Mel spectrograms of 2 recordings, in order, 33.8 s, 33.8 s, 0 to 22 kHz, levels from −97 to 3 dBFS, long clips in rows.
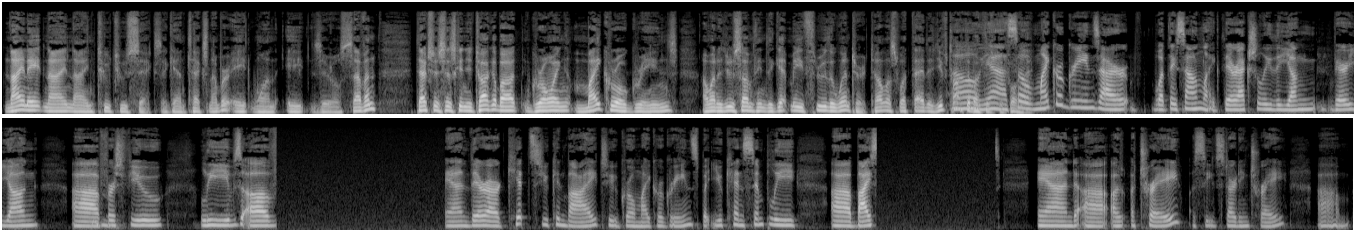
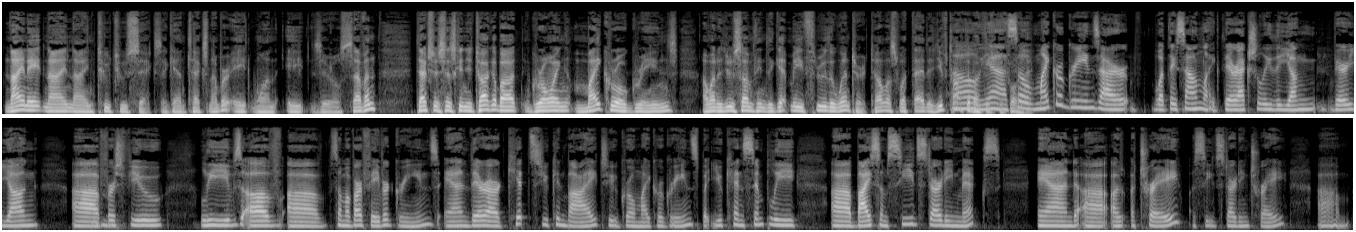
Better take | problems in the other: second | audio cutting out; at 20 s for 2 s and at 28 s for 1.5 s

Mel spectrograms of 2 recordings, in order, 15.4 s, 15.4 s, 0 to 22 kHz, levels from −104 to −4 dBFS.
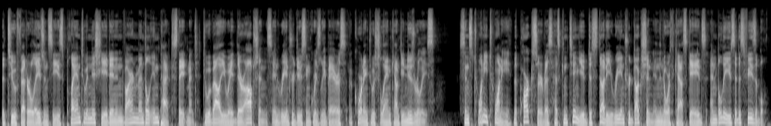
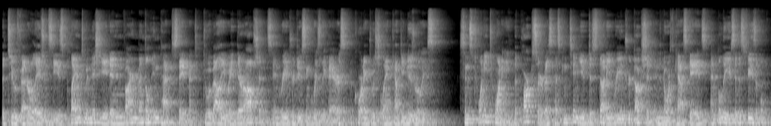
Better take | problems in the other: first | room echo; slight; dies away in 0.7 s // off-mic speech; somewhat distant

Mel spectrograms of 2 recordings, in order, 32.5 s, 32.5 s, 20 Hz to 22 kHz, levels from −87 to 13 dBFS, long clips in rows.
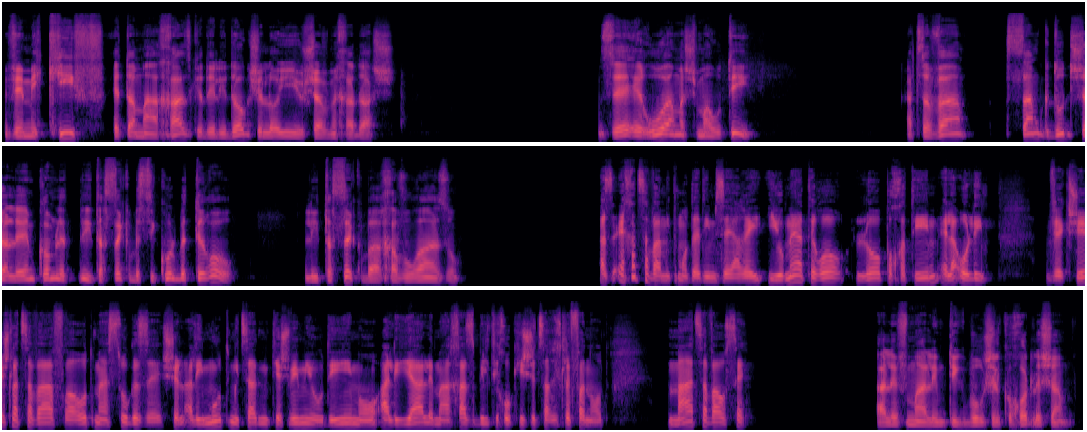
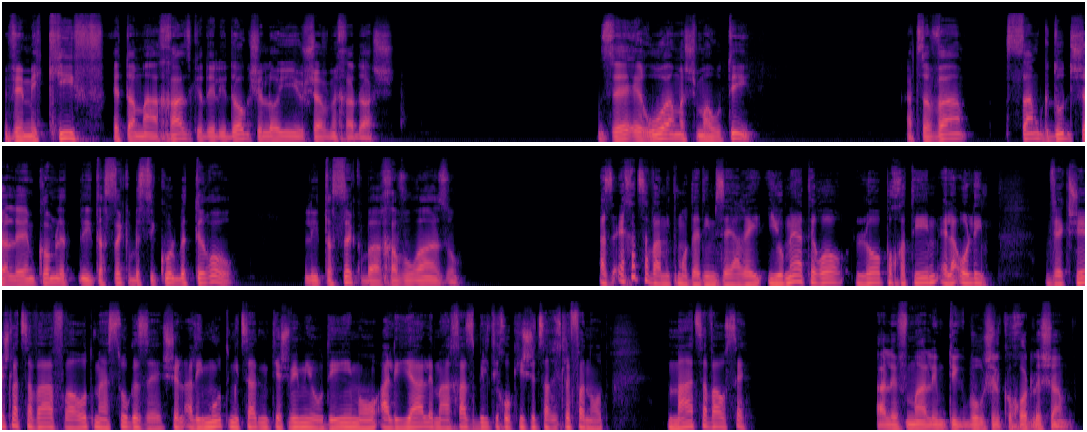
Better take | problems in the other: second | thin; somewhat; fading below 250 Hz

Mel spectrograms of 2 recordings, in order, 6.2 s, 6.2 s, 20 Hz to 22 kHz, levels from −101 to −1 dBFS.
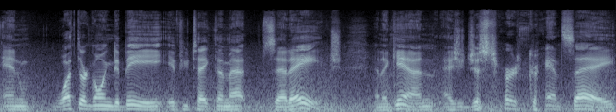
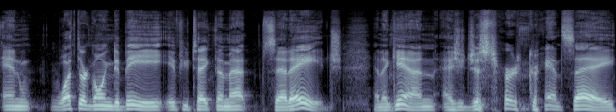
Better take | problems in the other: second | wind noise on the microphone; occasional gusts; 20 dB below the speech

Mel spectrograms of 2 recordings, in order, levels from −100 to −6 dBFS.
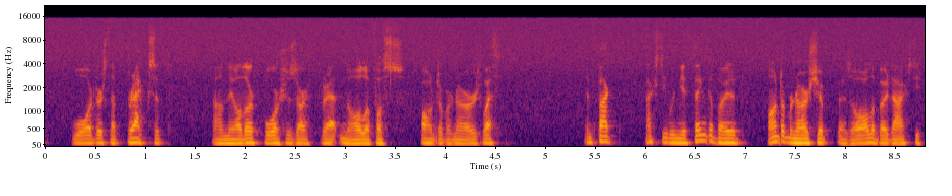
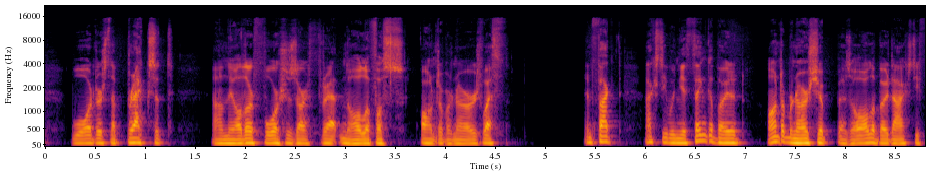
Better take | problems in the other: second | hiss; noticeable; throughout; 15 dB below the speech

